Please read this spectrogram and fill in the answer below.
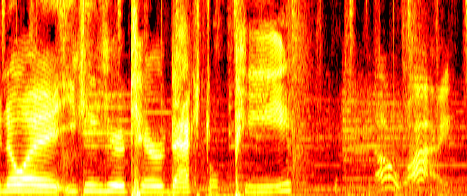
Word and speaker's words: pterodactyl: Mom, do you know why you can hear pterodactyl pee? No, why? Because the P is silent.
